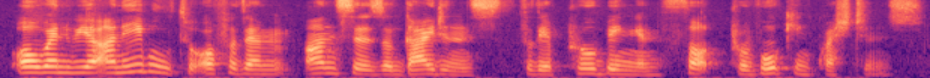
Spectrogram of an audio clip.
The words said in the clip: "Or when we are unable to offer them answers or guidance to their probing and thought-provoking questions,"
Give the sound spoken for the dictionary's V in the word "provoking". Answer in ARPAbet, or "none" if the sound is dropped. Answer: V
